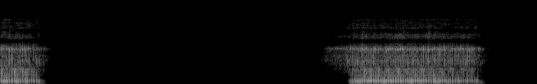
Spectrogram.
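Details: Ordinary snoring recording: harsh, rasping snores on inhalation with quiet pauses between them.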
